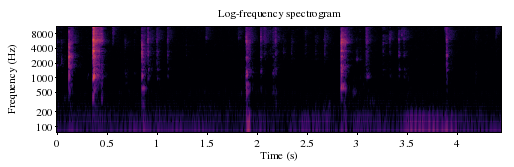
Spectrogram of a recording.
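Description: A utility knife blade scrapes and shaves crunchy flakes off a hand-sized, solid, pale pink bar of dried soap held in the hand, with the bar turned during the stretch. Five short, bright, crisp crunches stand apart, each dying away almost at once. A soft, faint rustling follows near the end.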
